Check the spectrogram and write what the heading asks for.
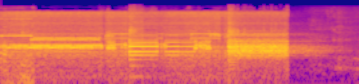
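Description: A sequence of steady electronic tones that step from one pitch to another, some held for about a second, ending abruptly near the end.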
